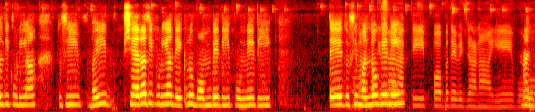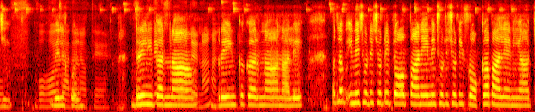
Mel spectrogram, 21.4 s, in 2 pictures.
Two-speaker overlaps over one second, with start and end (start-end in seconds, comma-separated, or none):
none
